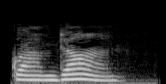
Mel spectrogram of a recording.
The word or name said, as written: gramdan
